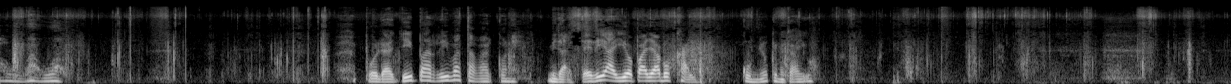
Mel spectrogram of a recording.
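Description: A dog runs across dry grass and dirt.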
